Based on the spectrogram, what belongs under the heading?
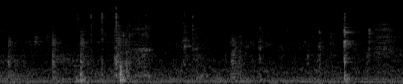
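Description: A person chewing a mouthful of macaroni, with a few soft wet mouth sounds and small clicks, over a steady low hum.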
